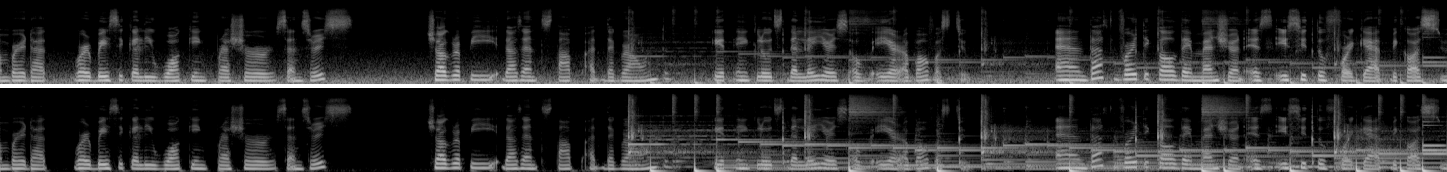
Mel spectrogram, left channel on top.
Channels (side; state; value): left; noise; rumble, 13 dB below the sound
